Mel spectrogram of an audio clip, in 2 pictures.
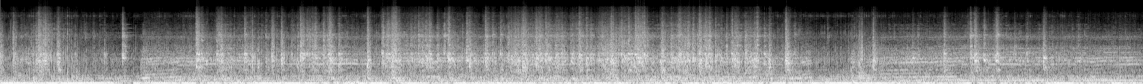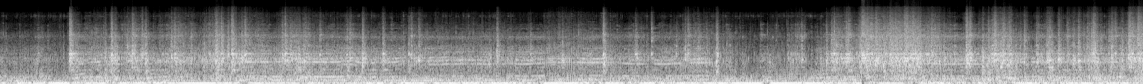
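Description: A race car engine roars loudly and revs up and down.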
